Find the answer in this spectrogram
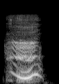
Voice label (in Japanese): Damage, jp; Lusikiel; kings raid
